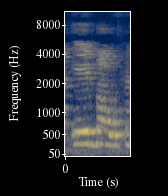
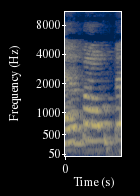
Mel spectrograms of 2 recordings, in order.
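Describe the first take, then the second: First: ए बाउट starting with long 'ay'; wrong pronunciation. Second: ए बाउट starting with open 'ae'; wrong pronunciation. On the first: Teacher rules out another mistake, mispronounced ए बाउट. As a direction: say ay-bout, as in day, for ए बाउट. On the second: Teacher rules out a mistake, mispronounced ए बाउट. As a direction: say ae-bout, as in cat, for ए बाउट. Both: Shown as a demonstration. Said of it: "ना ए बाउट है".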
